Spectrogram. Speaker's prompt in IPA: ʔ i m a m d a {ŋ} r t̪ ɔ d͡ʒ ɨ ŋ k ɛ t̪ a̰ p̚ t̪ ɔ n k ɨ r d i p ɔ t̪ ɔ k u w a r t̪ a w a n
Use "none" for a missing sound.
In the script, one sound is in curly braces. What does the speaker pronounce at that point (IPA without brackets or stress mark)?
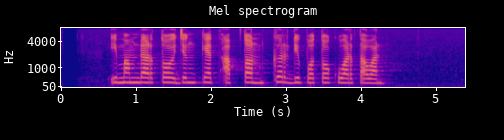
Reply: none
